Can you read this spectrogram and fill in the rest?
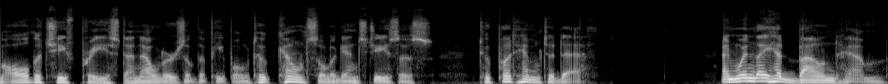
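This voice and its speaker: A man reading scripture aloud in a measured, solemn way, lifting his voice for the quoted speech. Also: low-pitched, vocal fry, mellow, slightly rough, dry recording. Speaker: scripture reader.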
